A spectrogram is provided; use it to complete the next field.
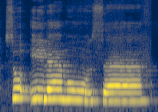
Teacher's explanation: ഹംസയുടെ മഖ്റജ് അഖ്സൽ ഹൽക്ക്, തൊണ്ടയുടെ അവസാന ഭാഗം. സൗണ്ട് യാ കെസ്റയായി പോവരുത്, സുഇല എന്നായി പോവരുത്.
